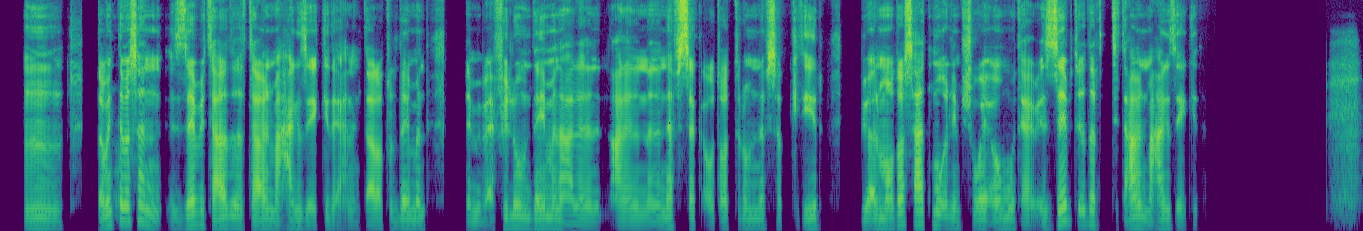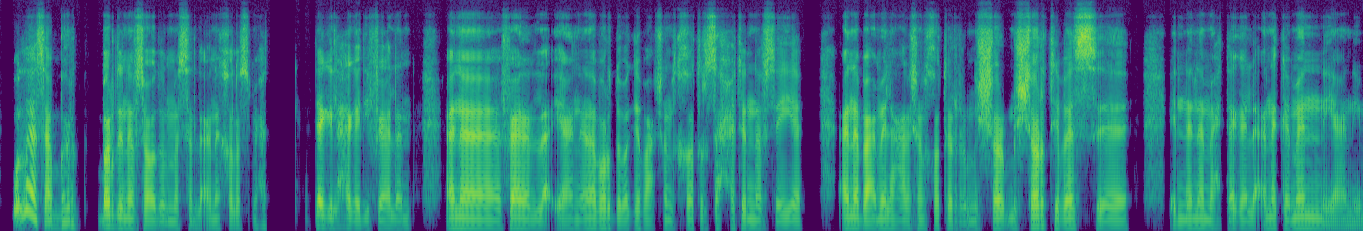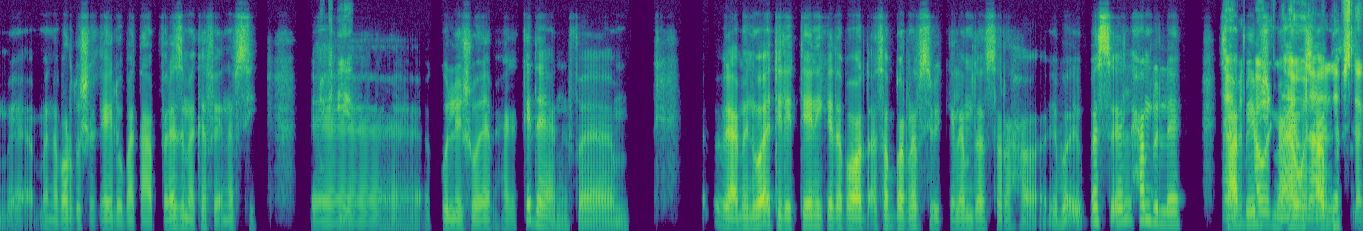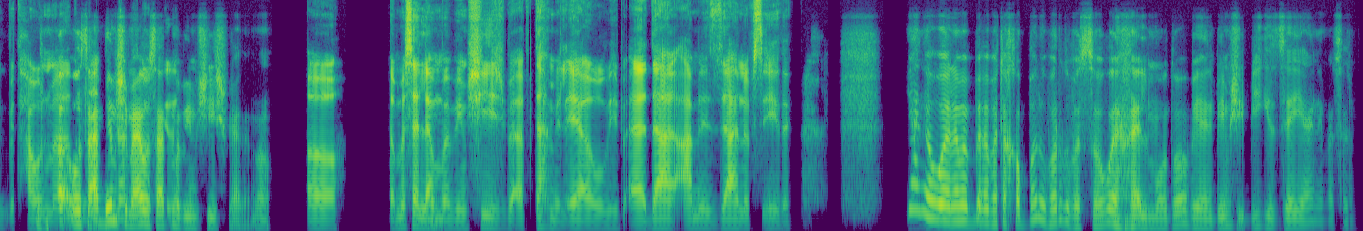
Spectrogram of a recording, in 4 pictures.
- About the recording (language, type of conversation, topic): Arabic, podcast, إزاي تعبّر عن احتياجك من غير ما تلوم؟
- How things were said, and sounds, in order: chuckle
